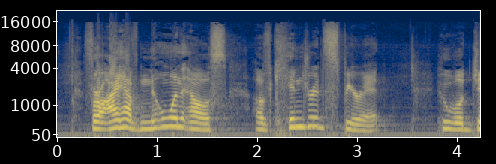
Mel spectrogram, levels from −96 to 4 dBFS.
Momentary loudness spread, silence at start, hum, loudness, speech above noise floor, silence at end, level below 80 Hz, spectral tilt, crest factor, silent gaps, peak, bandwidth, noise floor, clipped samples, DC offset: 13 LU; 0.15 s; none; -15 LUFS; 28 dB; 0 s; -42 dBFS; -5 dB/octave; 16 dB; none; 0 dBFS; 16.5 kHz; -42 dBFS; 0.1%; under 0.1%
